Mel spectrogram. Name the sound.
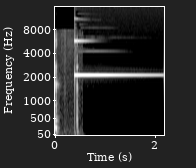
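glasses clinking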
